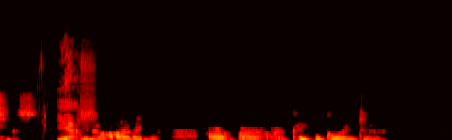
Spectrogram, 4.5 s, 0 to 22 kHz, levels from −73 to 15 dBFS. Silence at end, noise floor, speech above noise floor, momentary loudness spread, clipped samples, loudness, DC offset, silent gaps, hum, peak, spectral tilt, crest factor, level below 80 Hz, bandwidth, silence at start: 0.7 s; -67 dBFS; 39 dB; 14 LU; under 0.1%; -29 LUFS; under 0.1%; none; none; -10 dBFS; -5.5 dB/octave; 20 dB; -82 dBFS; 17.5 kHz; 0 s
